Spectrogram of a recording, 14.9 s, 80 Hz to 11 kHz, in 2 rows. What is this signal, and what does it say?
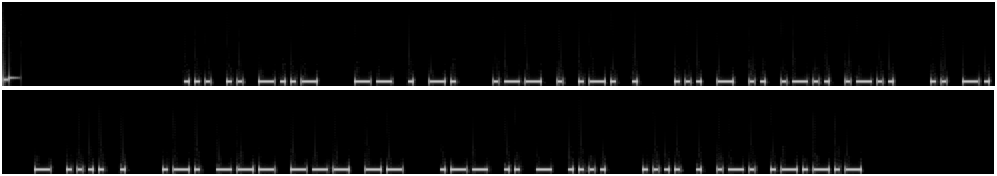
Morse code, heard as a keyed tone, about 32 wpm, 700 Hz. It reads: SIX MEN WERE STILL IN THE ROOM WITH HER.
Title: Sentences from Top 1000 Words - Review Part 2 - 30wpm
